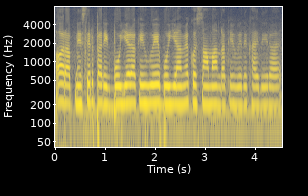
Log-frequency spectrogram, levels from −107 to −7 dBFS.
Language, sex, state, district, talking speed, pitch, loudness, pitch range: Hindi, male, Bihar, Purnia, 250 wpm, 205 Hz, -12 LUFS, 195-210 Hz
